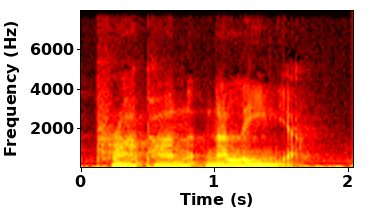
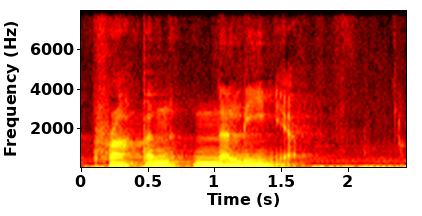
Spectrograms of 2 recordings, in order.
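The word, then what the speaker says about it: Pràban na Linne: i've probably got it wrong so it is pronounced pra pan nalinia that's how she's written it down praban nalina i wasn't even close i wasn't expecting to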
